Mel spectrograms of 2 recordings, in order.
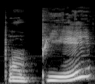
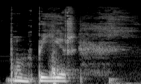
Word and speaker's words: pompier: De pompier, van het Frans, en in het Frans wordt pompier uitgesproken, maar dat is algemeen Vlaams, pompier.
